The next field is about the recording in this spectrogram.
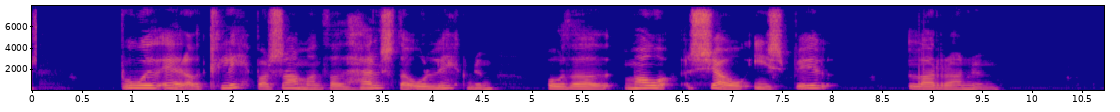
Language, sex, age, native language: Icelandic, male, 18-19, Icelandic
